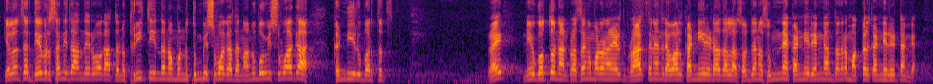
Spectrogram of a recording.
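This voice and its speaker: High-voiced man preaching. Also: level tone. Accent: Kannada. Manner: preaching with loud hallelujah shouts and quick asides. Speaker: pastor. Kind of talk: sermon. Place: church.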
